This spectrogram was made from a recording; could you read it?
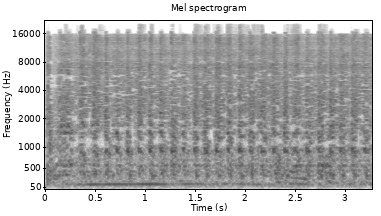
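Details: Flood-submerged Toyota Vios, unstarted since December, cranks steadily about two turns a second but never catches after fuel pump replacement; problem traced further to ECU/ignition.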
